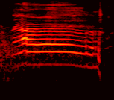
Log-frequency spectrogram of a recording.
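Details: A male Tonkinese cat gives a long, drawn-out whining, complaining meow that holds steady and then drops at the end. He complained the whole short car trip to and from the vet for his annual jabs.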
